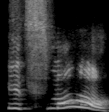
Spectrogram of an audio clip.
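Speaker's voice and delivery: very high, loud squeal of discovery; thrilled little creature; crying out. A narrator's reading. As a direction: cry it out in excitement. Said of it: "cried Piglet".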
